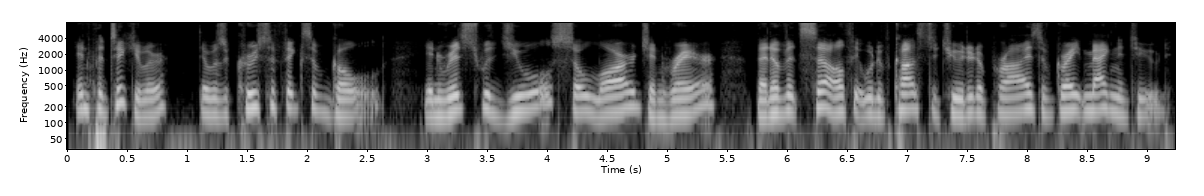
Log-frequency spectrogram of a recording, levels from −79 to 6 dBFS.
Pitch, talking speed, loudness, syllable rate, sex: 160 Hz, 175 wpm, -20 LUFS, 5.5 syllables/s, male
